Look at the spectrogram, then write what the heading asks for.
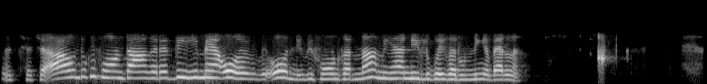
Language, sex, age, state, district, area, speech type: Dogri, female, 30-45, Jammu and Kashmir, Udhampur, rural, conversation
